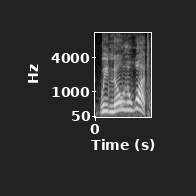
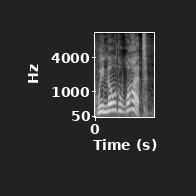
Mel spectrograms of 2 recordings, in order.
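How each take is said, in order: First: "what" stressed and higher, falling at the end; we know the WHAT. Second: "know" stressed with a falling tune, higher; we KNOW the what. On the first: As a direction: drive the refrain home on "what". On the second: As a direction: hit "know" hard, let "what" drop. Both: Acted. Repeated refrain, stress moves.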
